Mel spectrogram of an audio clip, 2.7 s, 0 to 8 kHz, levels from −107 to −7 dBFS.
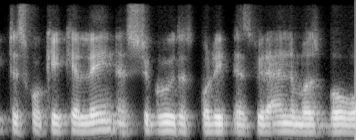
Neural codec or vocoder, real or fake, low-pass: codec, 24 kHz, 0.5 kbps, DualCodec; fake; 7.2 kHz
